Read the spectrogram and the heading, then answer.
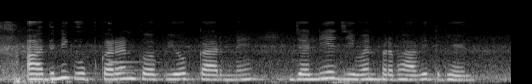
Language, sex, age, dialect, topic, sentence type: Maithili, female, 18-24, Southern/Standard, agriculture, statement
